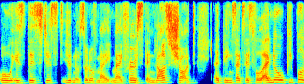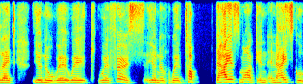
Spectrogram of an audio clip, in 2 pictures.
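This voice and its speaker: The woman's pitch sits in the medium range. She talks at a fairly slow pace with fairly even intonation. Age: 40s. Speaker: professor. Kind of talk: motivational talk. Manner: halting, with many repetitions.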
